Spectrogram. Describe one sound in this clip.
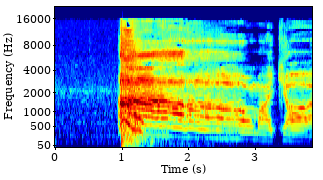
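A young man exclaims loudly close by.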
